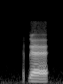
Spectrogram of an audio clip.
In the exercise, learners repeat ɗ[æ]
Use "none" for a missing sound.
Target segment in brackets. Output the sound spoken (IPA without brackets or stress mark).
æ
